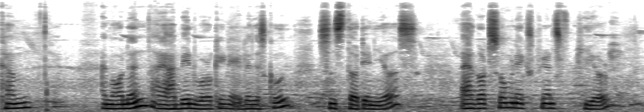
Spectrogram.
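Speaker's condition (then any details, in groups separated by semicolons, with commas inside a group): No condition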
